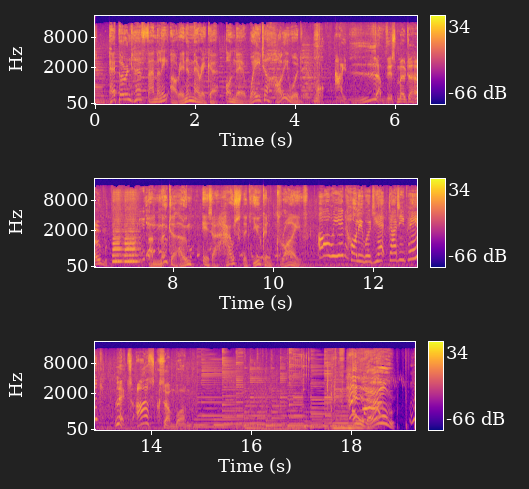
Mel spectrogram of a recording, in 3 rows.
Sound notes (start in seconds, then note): 6.8 honking; 15.1 country music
